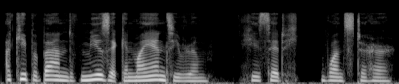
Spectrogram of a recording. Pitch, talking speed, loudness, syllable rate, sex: 180 Hz, 225 wpm, -17 LUFS, 5.2 syllables/s, female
